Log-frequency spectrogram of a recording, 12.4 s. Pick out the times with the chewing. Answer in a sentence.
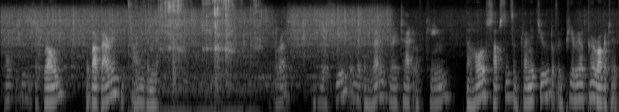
You can hear the chewing from 2.5 to 5.2 s.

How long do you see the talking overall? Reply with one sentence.
You can hear the talking for 10 seconds altogether.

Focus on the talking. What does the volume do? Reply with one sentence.
The loudness of the talking goes down, then up.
